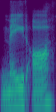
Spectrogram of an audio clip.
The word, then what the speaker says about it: Madoff: reminded me of Bernie Madoff spelled m-a-d-o-f-f but pronounced made off like he made off with the money right remember Bernie Madoff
